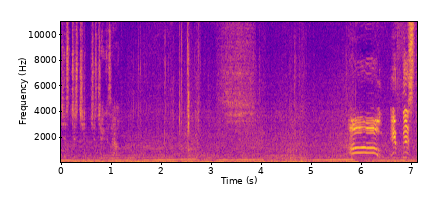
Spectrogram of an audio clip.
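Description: A McLaren 720S sports car accelerates hard, its engine holding a loud, steady drone that climbs in pitch and steps up through gear changes, with road and wind noise and a voice faintly beneath.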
